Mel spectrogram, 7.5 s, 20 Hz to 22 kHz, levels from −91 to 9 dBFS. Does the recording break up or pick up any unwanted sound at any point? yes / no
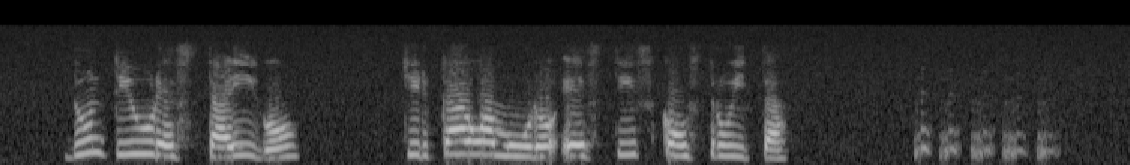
yes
